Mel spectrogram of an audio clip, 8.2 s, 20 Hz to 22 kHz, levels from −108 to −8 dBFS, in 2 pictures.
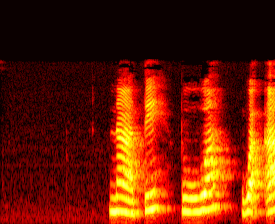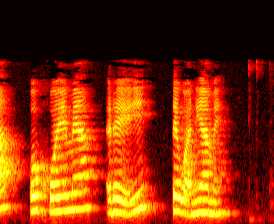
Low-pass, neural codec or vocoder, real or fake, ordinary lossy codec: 7.2 kHz; none; real; AAC, 48 kbps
